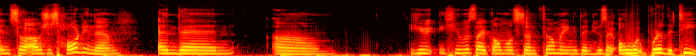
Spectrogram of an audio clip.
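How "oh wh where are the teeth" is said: cross, irritated voice with stumbling start. Retelling how the director asked for the teeth: imitating someone getting mad. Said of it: "getting mad at me".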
